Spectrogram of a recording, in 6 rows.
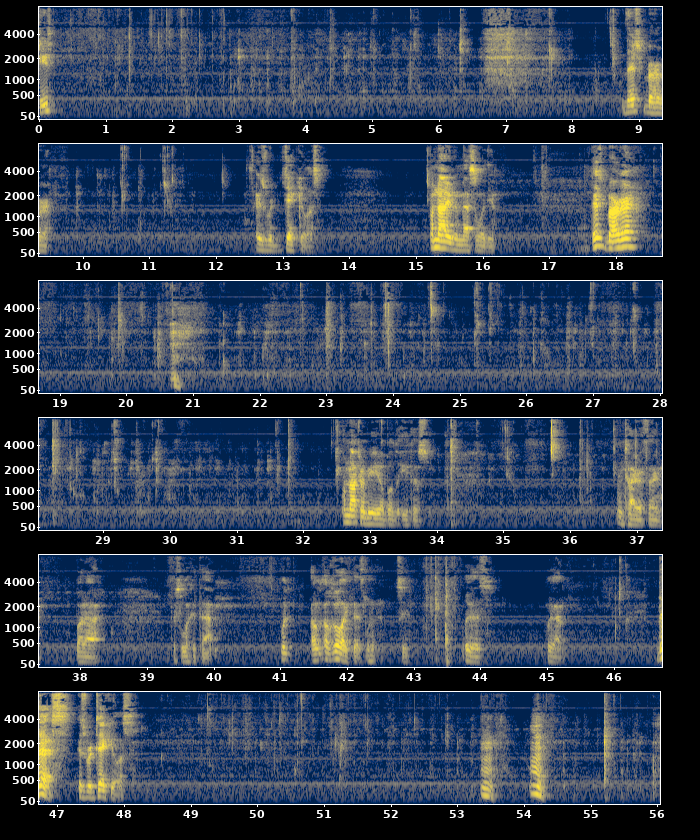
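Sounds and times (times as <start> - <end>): low steady hum: 0.0 - 56.0
chewing burger: 0.2 - 9.0, 9.6 - 12.7, 18.4 - 33.3, 33.9 - 37.8, 45.6 - 46.6, 48.2 - 56.0.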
